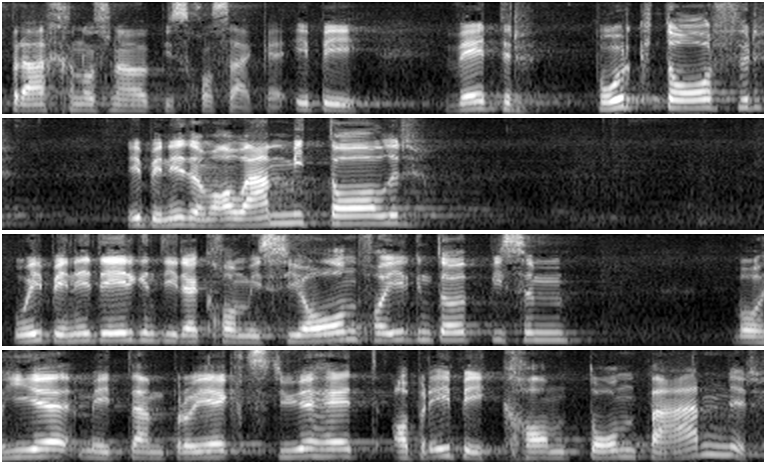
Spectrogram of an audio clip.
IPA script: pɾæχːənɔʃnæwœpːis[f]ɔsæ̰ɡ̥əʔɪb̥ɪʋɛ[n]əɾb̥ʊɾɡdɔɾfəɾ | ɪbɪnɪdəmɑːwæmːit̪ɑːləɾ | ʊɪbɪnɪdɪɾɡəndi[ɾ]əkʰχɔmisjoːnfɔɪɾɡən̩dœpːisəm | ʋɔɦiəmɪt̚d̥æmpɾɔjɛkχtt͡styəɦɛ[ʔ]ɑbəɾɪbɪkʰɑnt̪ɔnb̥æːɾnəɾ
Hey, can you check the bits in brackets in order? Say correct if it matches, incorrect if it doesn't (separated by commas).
incorrect, incorrect, correct, incorrect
